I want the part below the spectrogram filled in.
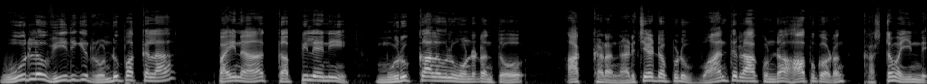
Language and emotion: Telugu, disgusted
